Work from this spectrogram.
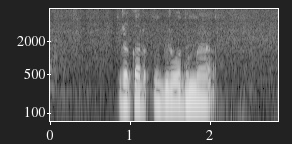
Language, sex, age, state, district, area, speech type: Maithili, male, 45-60, Bihar, Araria, rural, spontaneous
